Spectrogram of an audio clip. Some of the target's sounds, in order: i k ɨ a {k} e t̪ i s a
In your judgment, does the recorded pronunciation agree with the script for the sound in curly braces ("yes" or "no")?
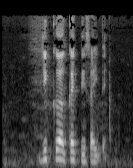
yes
